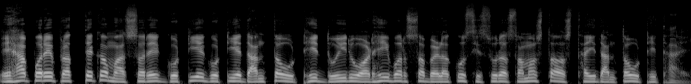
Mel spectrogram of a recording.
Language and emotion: Odia, neutral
